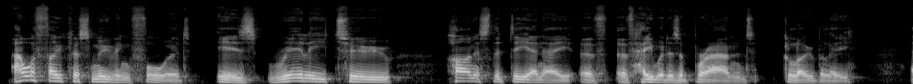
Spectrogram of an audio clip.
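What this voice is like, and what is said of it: British accent. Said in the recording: “As you can probably tell from my voice, I'm originally from the UK ... it's not a Melbourne accent”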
